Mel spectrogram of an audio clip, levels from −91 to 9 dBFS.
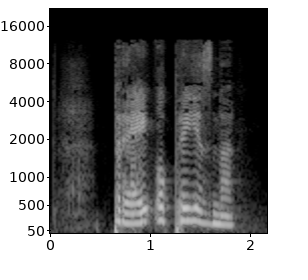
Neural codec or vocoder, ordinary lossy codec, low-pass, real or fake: codec, 32 kHz, 1.9 kbps, SNAC; AAC, 32 kbps; 14.4 kHz; fake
